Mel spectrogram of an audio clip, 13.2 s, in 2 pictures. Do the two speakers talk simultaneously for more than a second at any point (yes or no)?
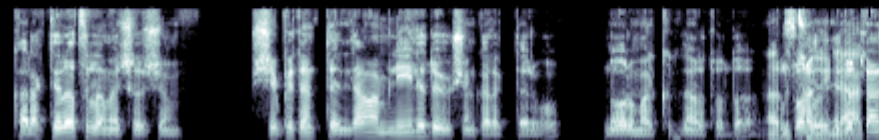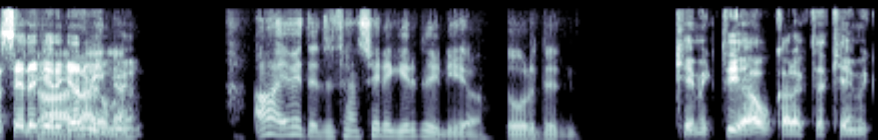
yes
